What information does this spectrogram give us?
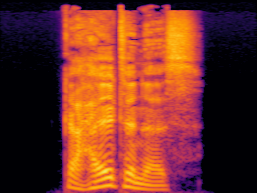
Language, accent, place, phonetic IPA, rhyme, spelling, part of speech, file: German, Germany, Berlin, [ɡəˈhaltənəs], -altənəs, gehaltenes, adjective, De-gehaltenes.ogg
- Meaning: strong/mixed nominative/accusative neuter singular of gehalten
